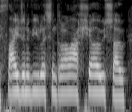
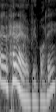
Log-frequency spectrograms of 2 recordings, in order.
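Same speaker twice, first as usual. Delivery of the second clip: plummy, proper, very posh phone voice. Showing how Kaylee opens the podcast: Kaylee's very posh phone voice. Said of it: "very, very posh phone voice".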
